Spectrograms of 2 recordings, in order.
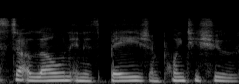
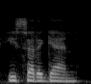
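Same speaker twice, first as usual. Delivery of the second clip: ordinary delivery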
